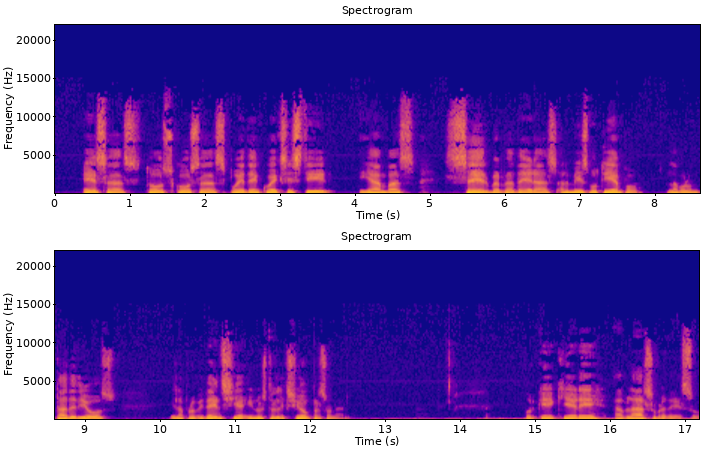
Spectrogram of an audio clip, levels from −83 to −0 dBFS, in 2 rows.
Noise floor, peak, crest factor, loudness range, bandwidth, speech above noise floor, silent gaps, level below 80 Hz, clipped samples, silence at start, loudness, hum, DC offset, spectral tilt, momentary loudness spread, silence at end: -60 dBFS; -4 dBFS; 18 dB; 6 LU; 13 kHz; 40 dB; none; -48 dBFS; under 0.1%; 0.4 s; -20 LUFS; none; under 0.1%; -5.5 dB/octave; 15 LU; 0 s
